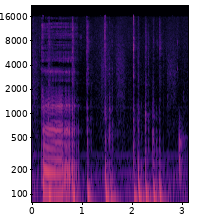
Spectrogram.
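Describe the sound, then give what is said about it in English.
Keys clatter on a computer keyboard as someone types, loud close clicks in a few uneven bursts. “Do I type quite loud? Is that too loud?”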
